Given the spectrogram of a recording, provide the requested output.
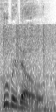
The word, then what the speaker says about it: Huberdeau: Jonathan Huberdeau.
